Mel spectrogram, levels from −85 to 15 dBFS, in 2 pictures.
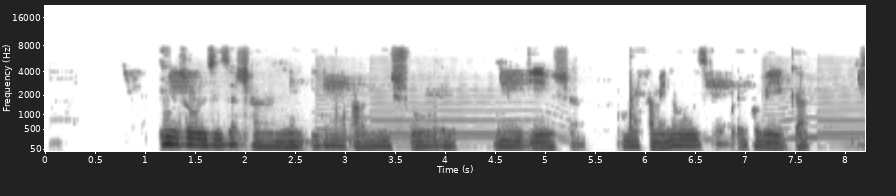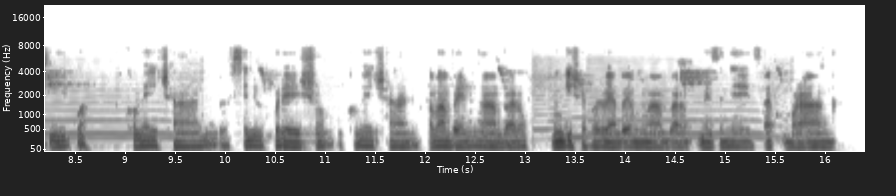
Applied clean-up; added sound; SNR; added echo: none; Guitar; 19 dB; none.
